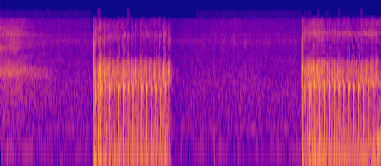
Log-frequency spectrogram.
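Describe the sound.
A voice imitates a rotary dial telephone ringing: two loud, buzzing bursts with a fast rattling trill, each lasting under a second, separated by a short pause.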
